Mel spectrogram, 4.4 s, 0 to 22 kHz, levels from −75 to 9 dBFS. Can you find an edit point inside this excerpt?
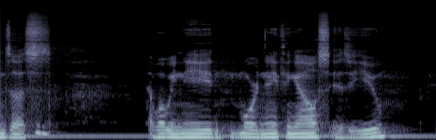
yes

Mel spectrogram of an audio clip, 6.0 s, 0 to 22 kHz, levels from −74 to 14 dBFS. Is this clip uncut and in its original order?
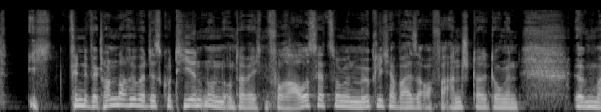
no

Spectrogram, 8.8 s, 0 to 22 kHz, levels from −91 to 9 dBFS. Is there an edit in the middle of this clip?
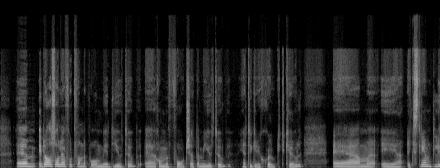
yes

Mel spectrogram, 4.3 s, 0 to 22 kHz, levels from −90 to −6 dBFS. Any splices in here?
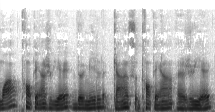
no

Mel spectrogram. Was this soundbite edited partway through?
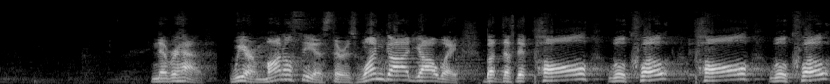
yes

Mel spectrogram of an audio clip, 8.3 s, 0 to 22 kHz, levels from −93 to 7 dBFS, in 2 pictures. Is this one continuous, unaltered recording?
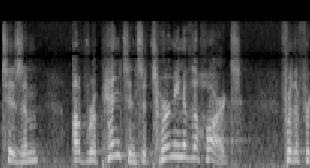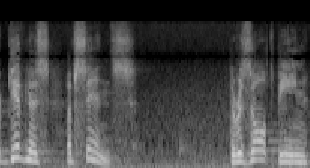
yes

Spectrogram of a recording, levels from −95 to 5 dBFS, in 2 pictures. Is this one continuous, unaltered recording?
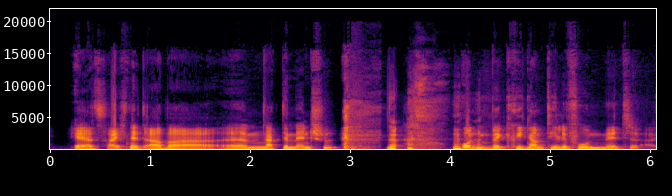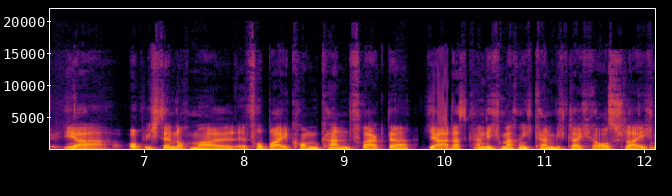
no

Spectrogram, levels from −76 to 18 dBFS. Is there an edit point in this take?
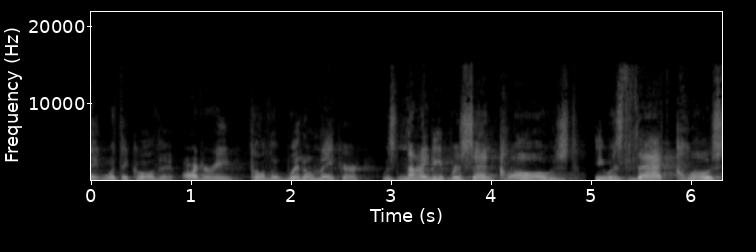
yes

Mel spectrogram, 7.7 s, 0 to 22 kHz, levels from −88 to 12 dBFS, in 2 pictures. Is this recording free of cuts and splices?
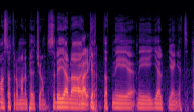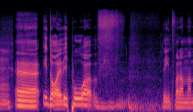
no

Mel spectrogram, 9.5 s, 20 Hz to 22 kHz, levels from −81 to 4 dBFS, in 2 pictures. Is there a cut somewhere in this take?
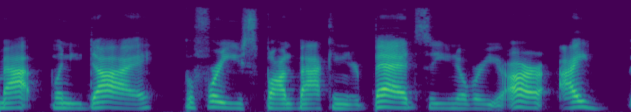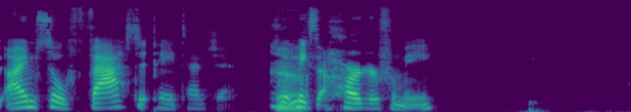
yes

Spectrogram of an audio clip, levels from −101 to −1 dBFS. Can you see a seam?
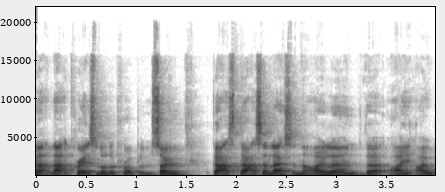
no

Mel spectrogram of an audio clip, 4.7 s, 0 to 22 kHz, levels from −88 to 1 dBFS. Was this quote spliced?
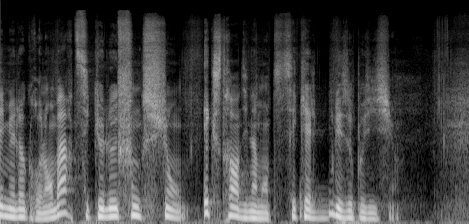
yes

